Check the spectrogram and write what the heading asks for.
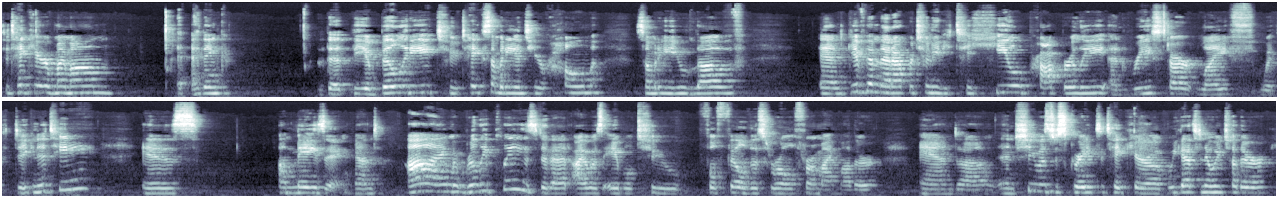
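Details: Adult woman speaking; normal speech.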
